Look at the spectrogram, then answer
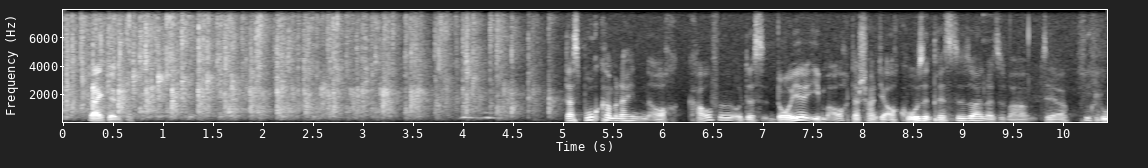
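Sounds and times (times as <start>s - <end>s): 
audience applause: 0.0s - 5.0s
speech: 0.2s - 1.0s, 5.0s - 10.4s.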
